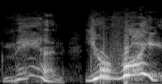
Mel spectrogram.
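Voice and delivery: overjoyed, high-pitched man, you're right; excited realization. Retold or imitated. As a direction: shout it out like you just won. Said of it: "But I'm like".

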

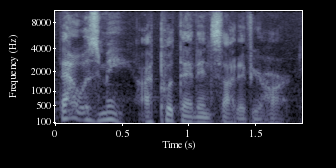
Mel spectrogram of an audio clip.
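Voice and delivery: soft and low, a gentle whisper-close reply; hushed voice of God. Pretend. God speaking softly into the believer's heart. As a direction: speak as God, quietly confiding.

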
